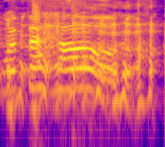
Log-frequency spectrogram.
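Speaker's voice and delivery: slow, loud, high and laughing; mock outrage at the fake wiki fact; shocked. Reading false claims on her Wikipedia, loud mock shock. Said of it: "you're like".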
